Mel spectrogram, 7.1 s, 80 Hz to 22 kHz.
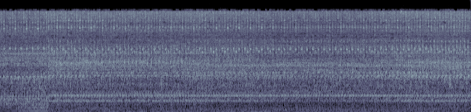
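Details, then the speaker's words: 2016 BMW X3 2.0-liter turbo four, idling before engine oil flush and oil change: loud steady warm idle, constant high whine over an even hum, no knocking; smooth. "Now all we do is just let her idle for 15 minutes. Guys, I just want you to hear what it sounds like before we change it. This is before we do the flush."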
